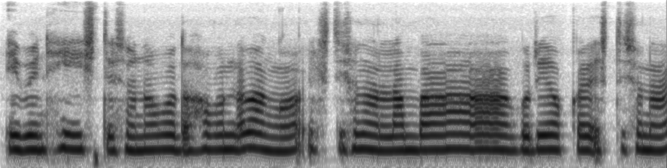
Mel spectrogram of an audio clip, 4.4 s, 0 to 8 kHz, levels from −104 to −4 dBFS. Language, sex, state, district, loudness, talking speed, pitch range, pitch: Chakma, male, Tripura, Unakoti, -15 LUFS, 160 wpm, 215-230 Hz, 220 Hz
